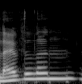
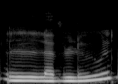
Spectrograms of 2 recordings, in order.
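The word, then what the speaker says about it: Llewellyn: Und dieser wahrscheinlich der Day ausgesprochen, Levelin, Levelin. Ja, genau. Der Gefährliche lebte von 1931 bis 1966 und er ist der berühmteste Quidditch-Spieler der walisischen Mannschaft, den Caerphilly Catapults.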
